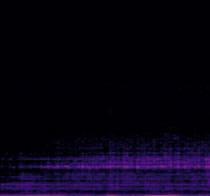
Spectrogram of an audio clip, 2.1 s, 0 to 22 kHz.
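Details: Mk3 Cortina 2000 GXL with BW35 automatic, idling, recorded from under the accelerator pedal: muffled idle with irregular low buzzing rattle bursts when the brake is operated. Rattling brake servo non-return (one-way) valve, to be fixed by fitting a new one-way valve.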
